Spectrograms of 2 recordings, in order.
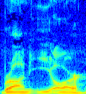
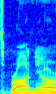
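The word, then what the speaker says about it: Bron-Yr-Aur: Bronyar, however it's pronounced, Bron-E-R, it's not that. It's Bronyar or Bromyar, I think. It's Welsh.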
